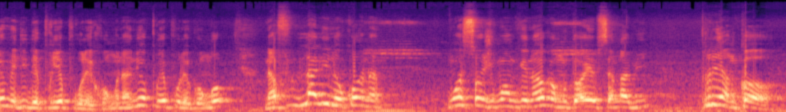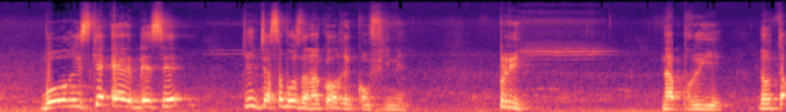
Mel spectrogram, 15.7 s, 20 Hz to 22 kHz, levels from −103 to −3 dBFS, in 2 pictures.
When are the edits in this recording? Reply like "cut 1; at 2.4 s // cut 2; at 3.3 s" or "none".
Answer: none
